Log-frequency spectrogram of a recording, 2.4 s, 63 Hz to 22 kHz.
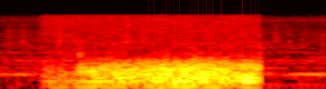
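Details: Soft, low rustling airflow builds over about 1.5 seconds, then stops abruptly: one breath phase of symmetric normal vesicular breath sounds, heard on the back along the scapular line.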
